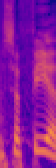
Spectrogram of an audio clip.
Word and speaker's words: Sophia: I think people have most fun with the third-person Sophie sections, and I'm wondering if I'm saying it right or not. No, Sophia the third. So maybe it's Sophia. Sorry, Sophia. Blech.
